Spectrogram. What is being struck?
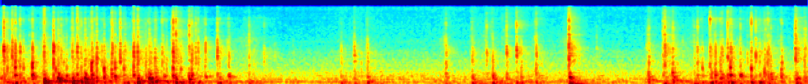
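Plastic mechanical keyboard.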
